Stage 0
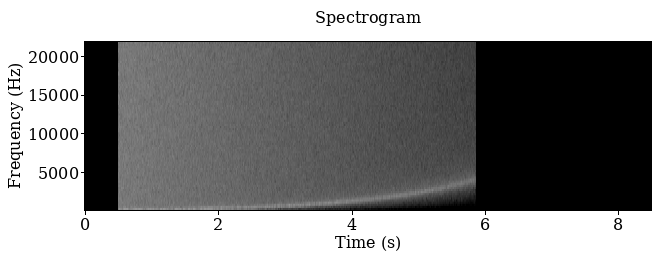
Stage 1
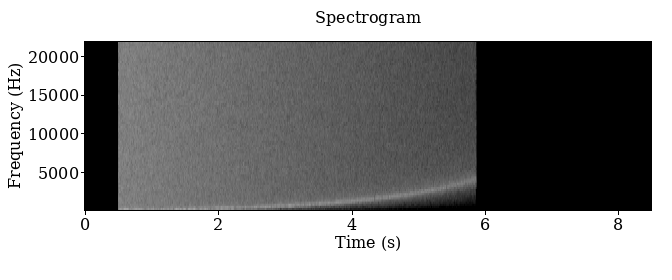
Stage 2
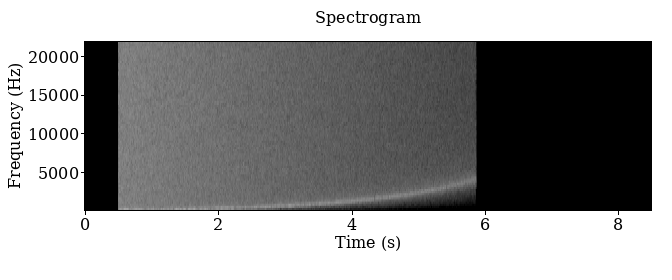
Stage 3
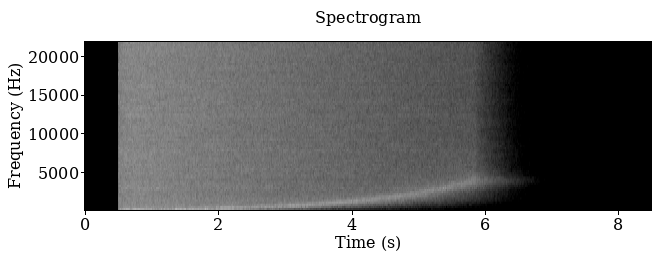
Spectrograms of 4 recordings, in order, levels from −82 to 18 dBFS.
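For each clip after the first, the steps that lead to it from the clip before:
comb 7 ms, depth 87%
nothing audible
plate-style reverb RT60 1.9 s, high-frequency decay 0.65×, DRR -2 dB

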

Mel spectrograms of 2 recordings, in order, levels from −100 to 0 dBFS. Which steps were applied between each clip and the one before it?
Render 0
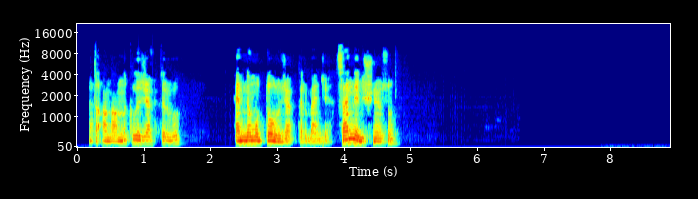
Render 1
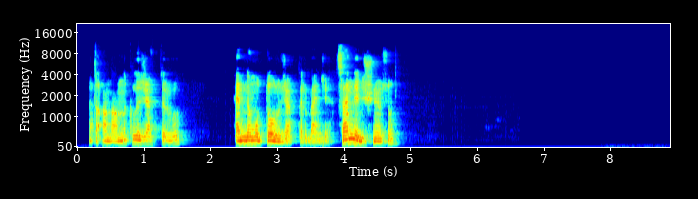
resonator 50 Hz, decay 0.38 s, harmonics all, mix 50%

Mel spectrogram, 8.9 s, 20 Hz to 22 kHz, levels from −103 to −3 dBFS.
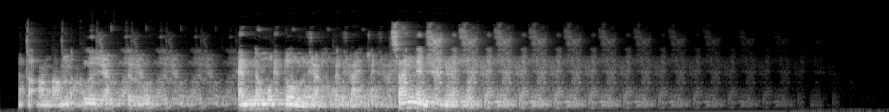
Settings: wow and flutter 18 cents; on a send: echo with dull and thin repeats by turns 0.174 s, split 830 Hz, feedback 75%, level -7.5 dB; on the sum: gain +6 dB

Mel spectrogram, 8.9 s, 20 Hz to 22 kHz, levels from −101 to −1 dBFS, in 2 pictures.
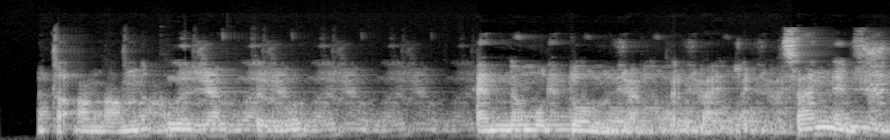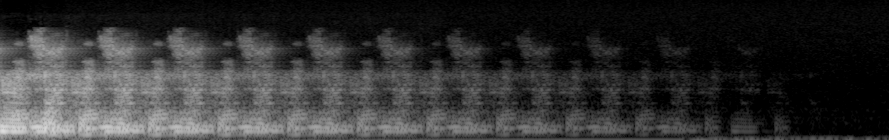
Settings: high shelf 3700 Hz +8.5 dB; compressor 3:1, threshold -19 dBFS, peak gain reduction 8 dB; gain +2.5 dB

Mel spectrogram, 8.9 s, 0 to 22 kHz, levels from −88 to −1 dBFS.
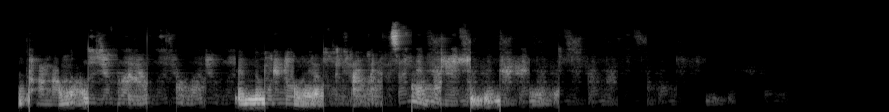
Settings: stepped band-pass 3.4 Hz 370–6300 Hz; gain -4 dB

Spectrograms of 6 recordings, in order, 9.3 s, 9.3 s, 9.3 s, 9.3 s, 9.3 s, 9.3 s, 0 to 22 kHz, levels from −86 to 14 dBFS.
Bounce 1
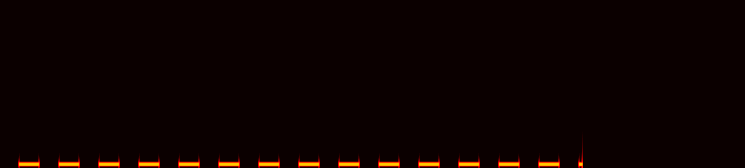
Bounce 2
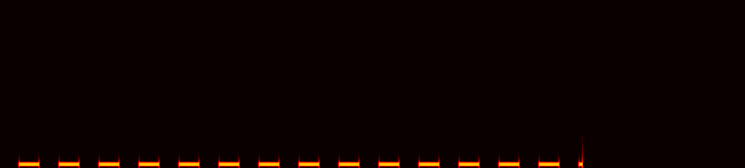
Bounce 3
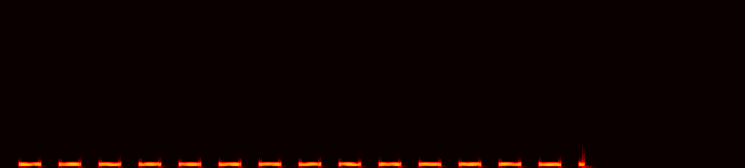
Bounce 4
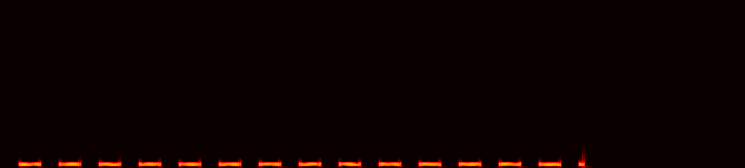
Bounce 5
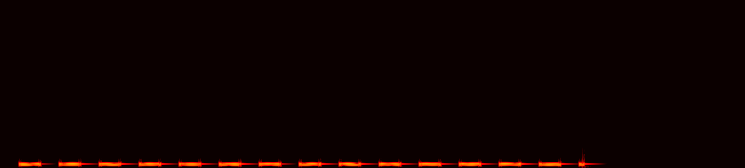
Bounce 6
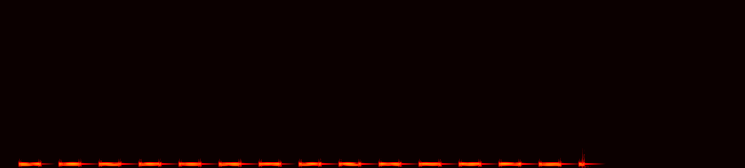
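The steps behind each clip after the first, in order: nothing audible
chorus voices 4, 0.41 Hz, delay 23 ms, depth 3.3 ms; notches 50/100/150/200/250/300 Hz
HPF 460 Hz 6 dB/oct
resonator 600 Hz, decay 0.4 s, mix 70%; gain +5.5 dB
bell 510 Hz -7.5 dB 0.25 oct

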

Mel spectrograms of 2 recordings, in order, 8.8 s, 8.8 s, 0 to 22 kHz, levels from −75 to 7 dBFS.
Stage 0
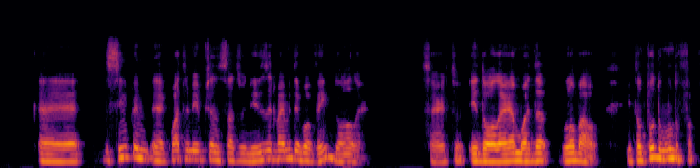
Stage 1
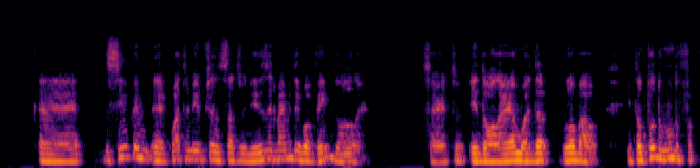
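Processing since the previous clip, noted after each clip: comb 7.3 ms, depth 93%; gain -4 dB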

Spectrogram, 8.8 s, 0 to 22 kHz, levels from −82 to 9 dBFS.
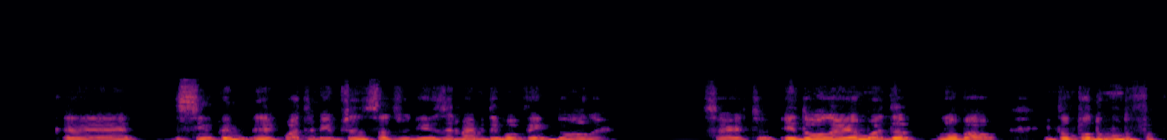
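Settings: endless flanger 2.6 ms -1.2 Hz; gain -4.5 dB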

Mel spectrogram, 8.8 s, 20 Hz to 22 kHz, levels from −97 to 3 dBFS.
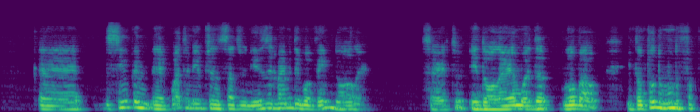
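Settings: reverb, pre-delay 3 ms, DRR 8.5 dB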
